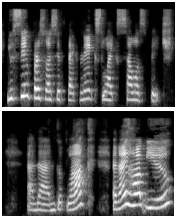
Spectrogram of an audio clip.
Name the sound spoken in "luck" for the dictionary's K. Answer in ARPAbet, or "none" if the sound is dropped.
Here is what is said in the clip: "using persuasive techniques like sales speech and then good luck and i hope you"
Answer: K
